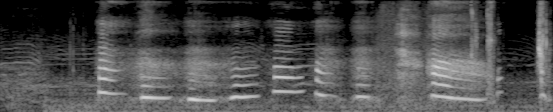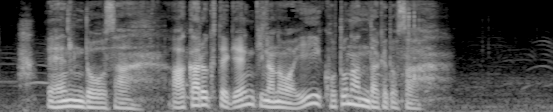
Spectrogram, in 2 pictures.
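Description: A young woman speaks softly and playfully.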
